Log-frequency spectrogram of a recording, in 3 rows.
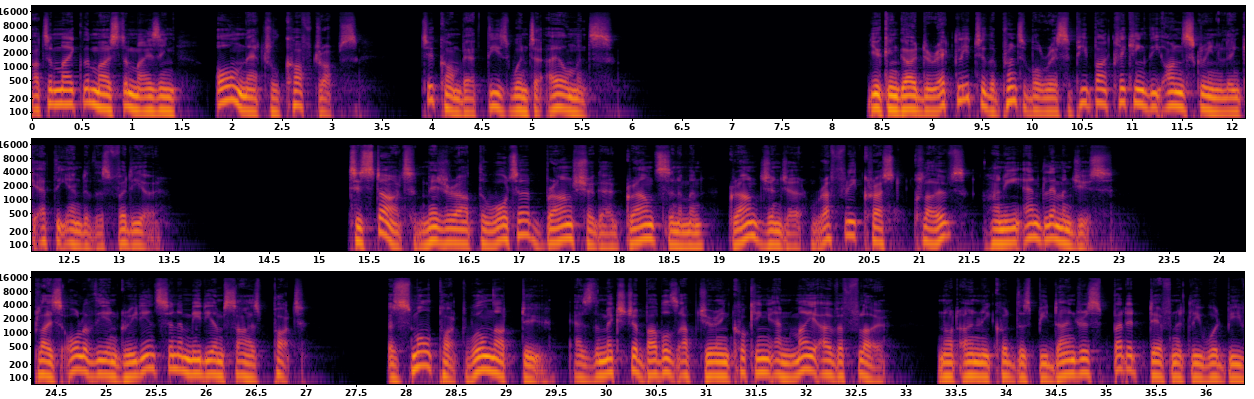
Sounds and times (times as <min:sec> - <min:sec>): Speech: 0:00.0 - 0:03.3, 0:03.9 - 0:06.0, 0:08.4 - 0:13.6, 0:15.3 - 0:23.1, 0:24.3 - 0:27.1, 0:27.8 - 0:36.3.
